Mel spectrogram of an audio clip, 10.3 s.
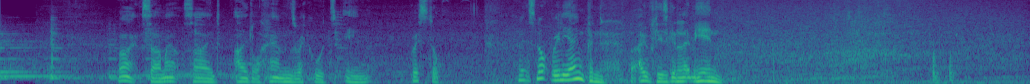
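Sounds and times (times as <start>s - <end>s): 
speech: 1.2s - 4.6s, 5.2s - 7.4s
rain outside a shop: 2.5s - 10.2s.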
